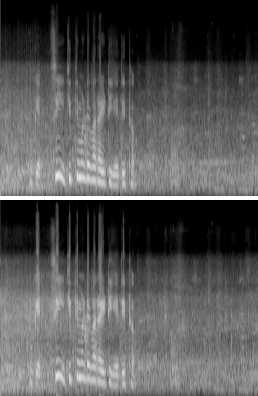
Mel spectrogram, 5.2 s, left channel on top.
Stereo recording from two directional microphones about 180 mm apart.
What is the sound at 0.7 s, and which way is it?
A woman's voice, 25° left (ahead or behind).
